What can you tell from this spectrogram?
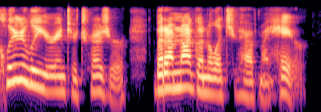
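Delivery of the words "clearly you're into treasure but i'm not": usual speaking voice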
